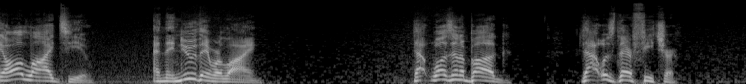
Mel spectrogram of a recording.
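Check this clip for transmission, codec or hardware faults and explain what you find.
One fault is present: overdone noise removal, running from 2.44 s, just after "they were", to the end of the clip. Before that point, room noise sits about 26 dB below the speech. Afterward, an over-aggressive noise suppressor pulls individual frequency bands down whenever they approach its noise estimate, taking soft speech detail with them. The background drops and breaks up into twinkling specks. Unlike a noise gate, which mutes everything at once, this removes bands selectively.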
